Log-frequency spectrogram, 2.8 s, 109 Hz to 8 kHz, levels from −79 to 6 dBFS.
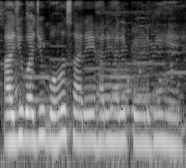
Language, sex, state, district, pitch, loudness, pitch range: Hindi, female, Madhya Pradesh, Bhopal, 215 Hz, -15 LUFS, 210-220 Hz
